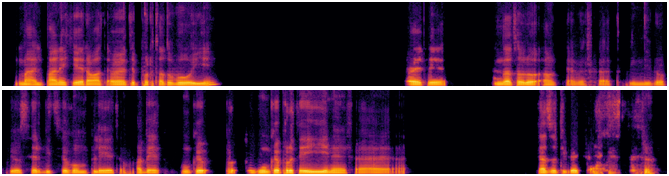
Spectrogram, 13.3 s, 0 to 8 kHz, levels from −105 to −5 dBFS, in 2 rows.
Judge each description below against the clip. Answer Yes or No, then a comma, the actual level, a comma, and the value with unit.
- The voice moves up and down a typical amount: No, narrow, 2.1 semitones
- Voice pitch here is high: No, very low, 85 Hz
